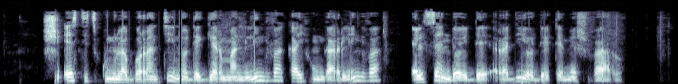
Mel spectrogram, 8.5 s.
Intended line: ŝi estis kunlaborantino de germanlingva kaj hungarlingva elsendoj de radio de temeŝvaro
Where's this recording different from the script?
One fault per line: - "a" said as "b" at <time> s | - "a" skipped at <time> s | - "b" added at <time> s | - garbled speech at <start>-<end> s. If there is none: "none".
none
